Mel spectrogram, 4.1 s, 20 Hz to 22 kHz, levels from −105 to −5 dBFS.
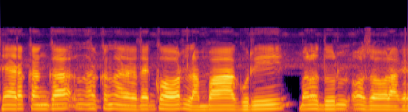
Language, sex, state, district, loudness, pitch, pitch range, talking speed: Chakma, male, Tripura, Unakoti, -18 LUFS, 145 Hz, 135-150 Hz, 115 wpm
